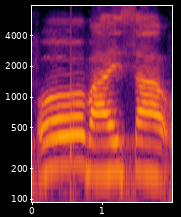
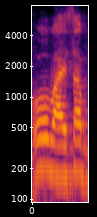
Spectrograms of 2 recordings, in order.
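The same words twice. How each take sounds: First: Very slow, stretched-out "ओ भाई साहब" with a long "ओ"; drawn-out exclamation. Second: Said in the usual way. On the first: Acted.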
